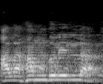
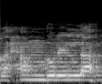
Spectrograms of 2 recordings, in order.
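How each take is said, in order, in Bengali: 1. শব্দটিতে একটি ধ্বনি বদলে উচ্চারিত হয়েছে। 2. শব্দটি যত্ন নিয়ে, সঠিক ধ্বনিতে উচ্চারিত হয়েছে। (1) "আলহামদুলিল্লাহ সমস্ত প্রশংসা নয় আল্লাহর" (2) "আলহামদুলিল্লাহ সমস্ত প্রশংসা আল্লাহর"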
